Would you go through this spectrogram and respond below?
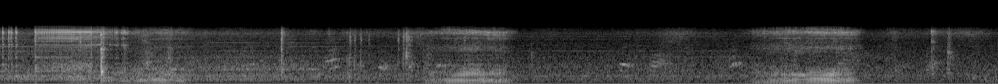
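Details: Adult man (husband who denies snoring) sleeping: two loud, rattling inspiratory snores about four seconds apart over faint room noise.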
